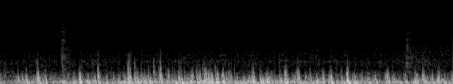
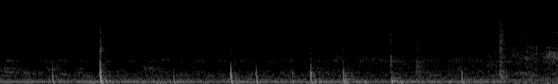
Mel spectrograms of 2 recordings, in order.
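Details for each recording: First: 42-inch Alaska ceiling fan on high speed after tightening the blades: steady low whoosh of air with a soft rhythmic blade thump; nearly wobble-free, with only slight shaking of the pull chain. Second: Alaska ceiling fan (black and polished brass), microphone held close to the fan motor: low steady motor hum with faint, uneven ticks, a slight motor bearing noise.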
